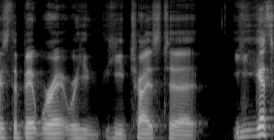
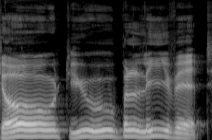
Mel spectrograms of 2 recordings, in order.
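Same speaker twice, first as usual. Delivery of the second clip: high, loud, spooky ghost voice; 5 semitones higher, 8 dB louder than usual. Retelling a cartoon scene where Tom faces the camera, in Tom's spooky ghost voice. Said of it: "says in like a spooky ghost voice".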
